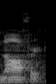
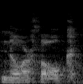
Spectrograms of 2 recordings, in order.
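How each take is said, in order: First: The name is said the way locals say it. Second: The name is said the way outsiders say it. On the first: The speaker is from the city. The speaker calls it right. "if you're from Norfolk, you pronounce it Norfolk" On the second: The speaker is not from the city. The speaker calls it wrong. "It's not Norfolk. Anyone who's not from Norfolk pronounces it Norfolk"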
